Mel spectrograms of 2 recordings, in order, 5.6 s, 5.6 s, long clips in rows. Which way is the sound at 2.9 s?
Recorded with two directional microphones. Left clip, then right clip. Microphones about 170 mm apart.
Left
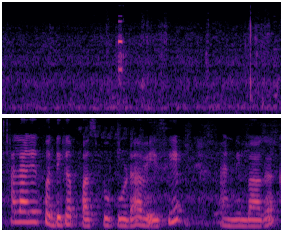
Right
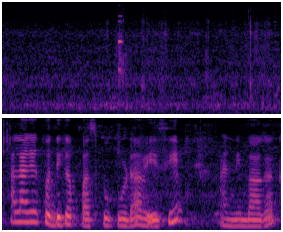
15° right (ahead or behind).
